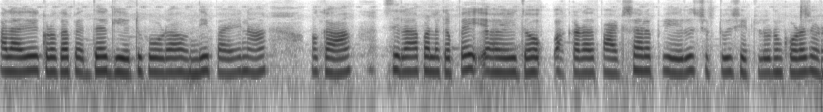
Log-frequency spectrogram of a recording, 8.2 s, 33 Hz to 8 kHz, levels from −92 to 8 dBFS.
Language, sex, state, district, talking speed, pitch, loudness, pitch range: Telugu, female, Andhra Pradesh, Chittoor, 110 wpm, 240 Hz, -17 LUFS, 230-245 Hz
